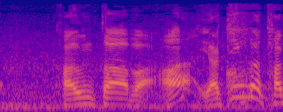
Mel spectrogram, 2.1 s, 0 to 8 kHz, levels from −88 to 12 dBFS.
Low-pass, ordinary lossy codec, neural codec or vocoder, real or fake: 7.2 kHz; none; none; real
